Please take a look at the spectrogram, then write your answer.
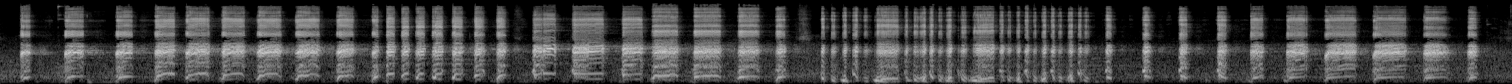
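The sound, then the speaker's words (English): A single-reed duck call blown in rapid, harsh mallard-style quacks, loud, with shifting pitch and short bursts in quick cadence throughout, no voices. “Single reed, a little more aggressive, a little more harsh, and a little more tonal variation.”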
